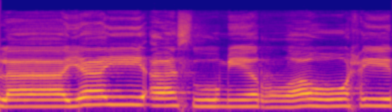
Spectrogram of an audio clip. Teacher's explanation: Yang ini juga tanda bulat lingkaran atau sifir mustadir menghilangkan tanda panjang. Ya dibaca pendek langsung digabung kepada ya yang berharokat sukun.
